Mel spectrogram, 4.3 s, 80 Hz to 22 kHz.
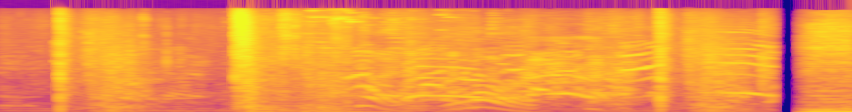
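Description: A 37 mm Bofors anti-tank gun fires one loud shot about a second in. A smaller sharp report comes just before it and another near the end, and people's voices rise after the shot.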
